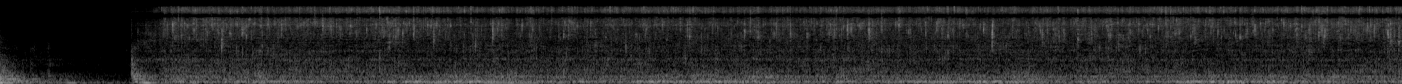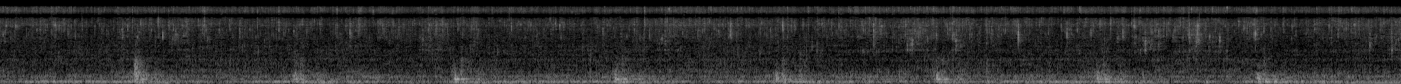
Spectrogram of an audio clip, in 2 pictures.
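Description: Fisher & Paykel WL8060P1 washing machine filling with water: a click, then water starts rushing into the tub about a second and a half in and runs on steadily. Faint soft knocks come every second or two in the second half.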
